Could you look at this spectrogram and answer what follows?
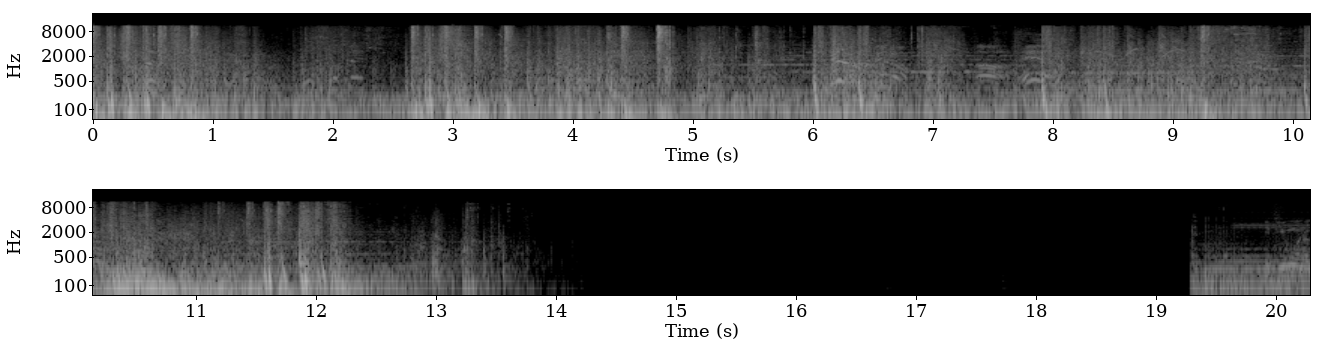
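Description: Sustained video game gunfire with rapid overlapping shots and bursts, loud and busy for about thirteen seconds before cutting to silence, then resuming faintly at the end.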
